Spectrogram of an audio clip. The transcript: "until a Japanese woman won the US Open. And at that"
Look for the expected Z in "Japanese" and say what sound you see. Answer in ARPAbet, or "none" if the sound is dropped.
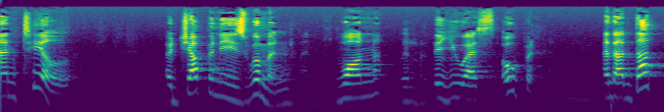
Z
